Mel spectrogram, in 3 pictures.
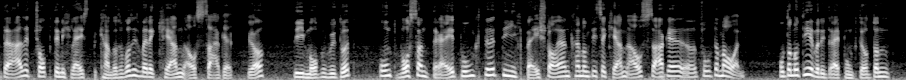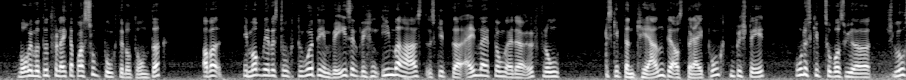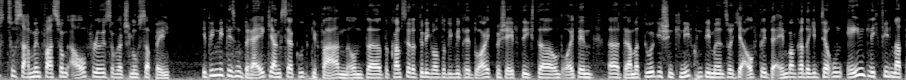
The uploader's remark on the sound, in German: in einer etwas anderen Location: Direkt aus dem Auto nach einer Keynote!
